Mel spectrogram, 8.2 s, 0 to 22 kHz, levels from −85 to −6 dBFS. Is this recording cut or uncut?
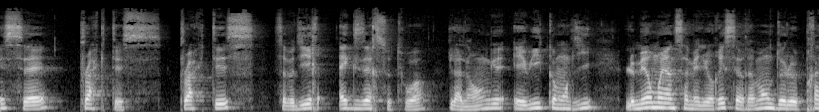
cut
